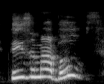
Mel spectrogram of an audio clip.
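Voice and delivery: high and loud, proud of her boots; almost shouting with delight; excited showing off. Real, not acted.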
